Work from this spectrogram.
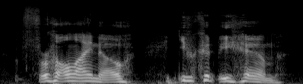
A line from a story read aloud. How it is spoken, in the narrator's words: cried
